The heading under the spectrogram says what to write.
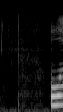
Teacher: ओ, औ का उच्चारण कंठ और ओष्ठ दोनों से होता है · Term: कंठौष्ठ्य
